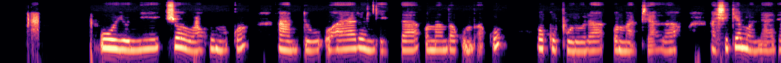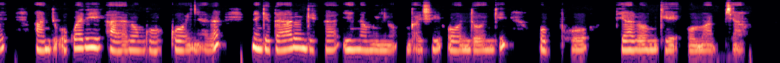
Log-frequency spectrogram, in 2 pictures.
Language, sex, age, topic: Oshiwambo, female, 25-35, agriculture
